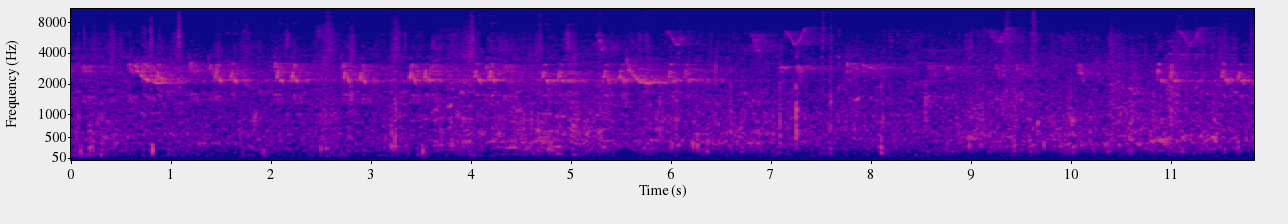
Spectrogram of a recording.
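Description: Forest ambience with a bird calling over and over, a short high call repeated every half second or so, and occasional higher falling chirps.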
